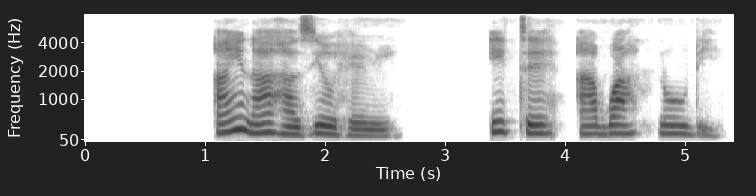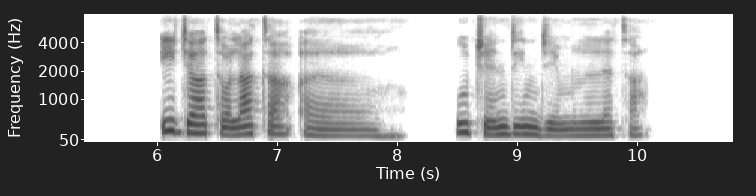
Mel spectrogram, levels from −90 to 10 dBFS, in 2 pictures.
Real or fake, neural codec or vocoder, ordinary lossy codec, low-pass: fake; codec, 16 kHz, 4 kbps, X-Codec, HuBERT features, trained on LibriSpeech; none; none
